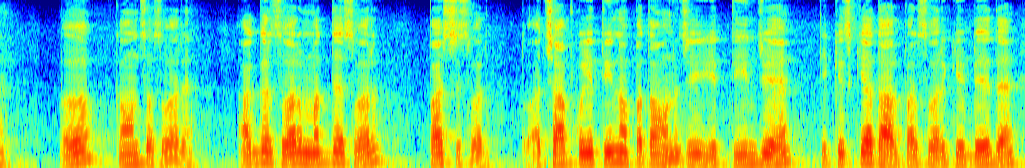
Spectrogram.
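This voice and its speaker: A man's voice: a little high, warm tone. A man with a Himachali accent teaching an exam-prep grammar lesson, asking himself questions and checking in with "thik hai" after nearly every point. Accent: Himachali Hindi.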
